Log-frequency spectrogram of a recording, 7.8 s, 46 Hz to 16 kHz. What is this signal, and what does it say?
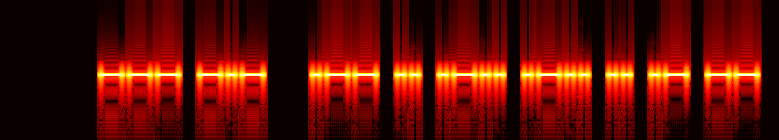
Morse code, heard as a keyed tone, about 17 wpm, 700 Hz. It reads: OK WILLIAM
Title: Practice QSO - Exchange 4 - Ending - 17wpm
